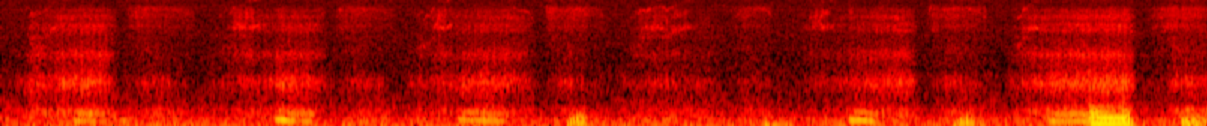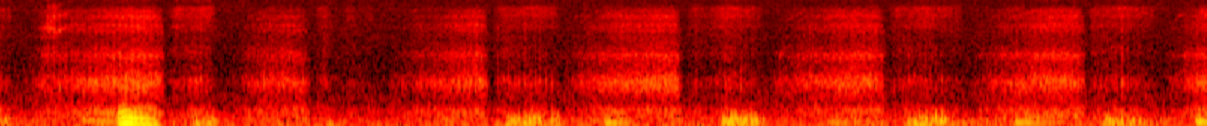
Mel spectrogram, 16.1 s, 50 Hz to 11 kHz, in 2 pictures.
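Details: Snoring in a rescue cat sleeping comfortably on an arm pillow under a futon: steady, soft, rhythmic snoring with a purring, rattling quality, about 39 breaths a minute.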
